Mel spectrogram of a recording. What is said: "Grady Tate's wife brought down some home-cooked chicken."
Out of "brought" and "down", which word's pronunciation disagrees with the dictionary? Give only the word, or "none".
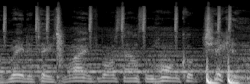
brought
